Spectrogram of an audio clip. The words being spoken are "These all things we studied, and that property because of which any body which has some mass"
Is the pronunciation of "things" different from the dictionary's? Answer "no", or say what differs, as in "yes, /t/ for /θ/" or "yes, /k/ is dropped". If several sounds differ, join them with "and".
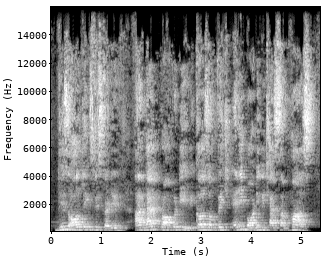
yes, /t/ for /θ/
